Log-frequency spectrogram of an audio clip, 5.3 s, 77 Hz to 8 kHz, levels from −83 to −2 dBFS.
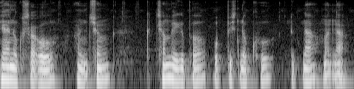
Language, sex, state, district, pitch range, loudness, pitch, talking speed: Garo, male, Meghalaya, West Garo Hills, 110-130 Hz, -19 LUFS, 120 Hz, 90 wpm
